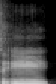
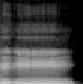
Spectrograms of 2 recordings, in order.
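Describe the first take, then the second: First: ई said short and clipped, a brief short i; short ई as in हर्ष ई; short vowel ई. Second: ई held as a long ee, double length; long ई as in दीर्घ ई; long vowel ई. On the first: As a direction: say ई quickly, a short i sound. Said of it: "जैसे हर्ष ई". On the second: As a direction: stretch ई into a long ee. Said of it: "दीर्घ ई". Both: Shown as a demonstration.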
